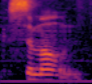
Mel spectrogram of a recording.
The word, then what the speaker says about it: Simon: deal about gender but they always pronounce the name like Simone why is this stuff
